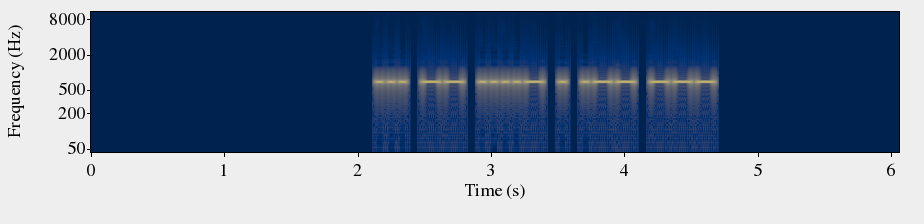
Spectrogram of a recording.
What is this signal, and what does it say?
Morse code, heard as a keyed tone, about 28 wpm, 700 Hz. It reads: SM4EWO
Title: DXCC-100 Call Signs - 6 Characters - 28wpm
